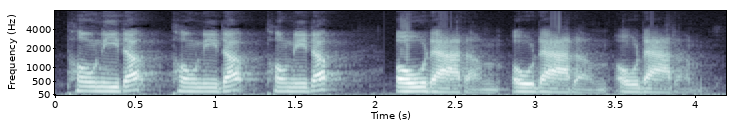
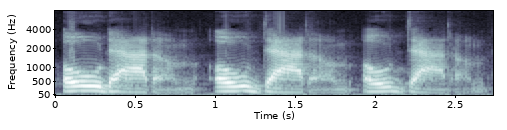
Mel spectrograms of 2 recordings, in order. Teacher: we like to make things fast when we speak english so we do that fast flap tap sound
